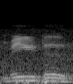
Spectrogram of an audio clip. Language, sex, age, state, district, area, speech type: Tamil, male, 45-60, Tamil Nadu, Pudukkottai, rural, read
